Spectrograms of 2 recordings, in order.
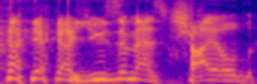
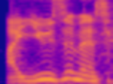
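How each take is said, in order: First: Laughing. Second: Said in the usual way. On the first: Real, not acted.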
